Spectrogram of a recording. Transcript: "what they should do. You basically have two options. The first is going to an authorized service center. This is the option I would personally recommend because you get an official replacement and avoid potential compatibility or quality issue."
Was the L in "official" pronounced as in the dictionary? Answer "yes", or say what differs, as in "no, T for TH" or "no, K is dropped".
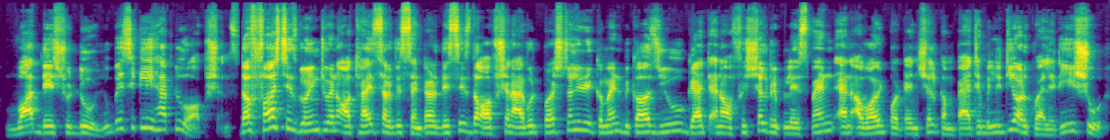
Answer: yes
